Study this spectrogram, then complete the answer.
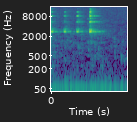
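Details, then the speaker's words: BornDent dental blue curing light, after a no-power fault thought to be a deeply discharged battery or charging IC: a few short high beeps a quarter second apart, then a longer one; buzzer sounds at normal power-on. "As you can see, it does work. And yes, this is actually a buzzer."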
